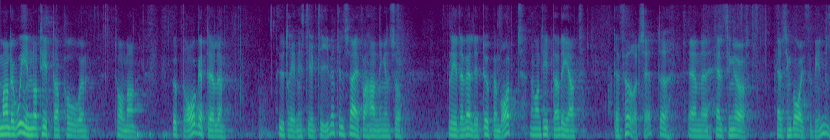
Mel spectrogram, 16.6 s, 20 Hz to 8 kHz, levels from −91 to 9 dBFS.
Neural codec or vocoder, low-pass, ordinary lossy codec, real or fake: none; 7.2 kHz; none; real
